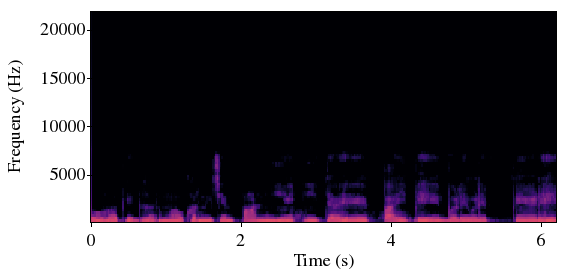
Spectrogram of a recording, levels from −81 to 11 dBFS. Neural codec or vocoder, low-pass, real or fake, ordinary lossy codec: vocoder, 44.1 kHz, 80 mel bands, Vocos; 7.2 kHz; fake; none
